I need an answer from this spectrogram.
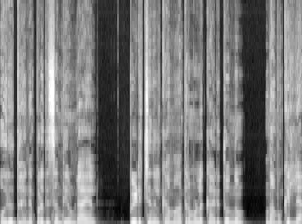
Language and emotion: Malayalam, fearful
